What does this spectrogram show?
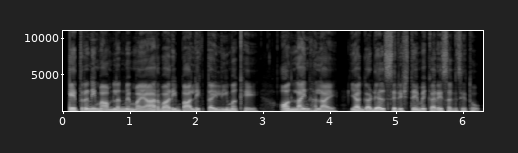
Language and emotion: Sindhi, neutral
